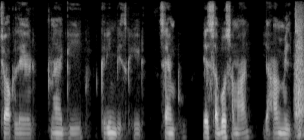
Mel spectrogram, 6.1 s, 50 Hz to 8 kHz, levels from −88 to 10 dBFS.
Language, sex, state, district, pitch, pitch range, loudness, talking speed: Chhattisgarhi, male, Chhattisgarh, Rajnandgaon, 100 Hz, 100-105 Hz, -19 LUFS, 100 wpm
